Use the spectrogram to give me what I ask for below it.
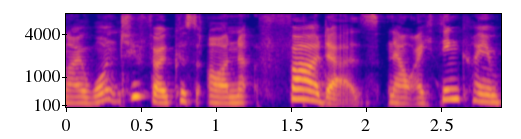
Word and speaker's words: fada: want to focus on fadas. Now, I think I am pronouncing that word right. It's spelled F-A-D-A, and I think fada is the way to pronounce it.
